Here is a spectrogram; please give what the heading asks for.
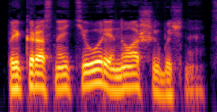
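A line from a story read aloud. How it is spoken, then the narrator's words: Plain. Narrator (Russian): сказал Манки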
